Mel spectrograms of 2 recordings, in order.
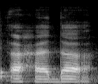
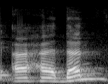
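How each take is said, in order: First: The word ends with a long a vowel. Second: The word ends with an n sound. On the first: "वक्फ करना हो तो एक ज़बर के साथ अलिफ पढ़ेंगे" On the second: "दो ज़बर"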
